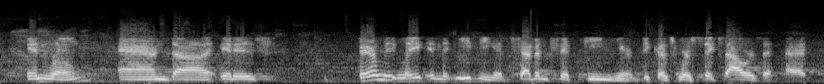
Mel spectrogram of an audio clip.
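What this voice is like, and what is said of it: American accent. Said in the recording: “such a perfect American accent”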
